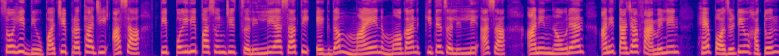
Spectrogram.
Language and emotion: Goan Konkani, neutral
